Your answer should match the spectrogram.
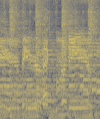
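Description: Upbeat country song in an instrumental passage between sung lines: guitars, bass and drums playing a steady beat, with a lead line sliding in pitch above them.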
